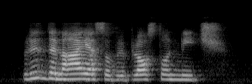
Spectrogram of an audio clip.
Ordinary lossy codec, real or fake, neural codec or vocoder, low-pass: Opus, 32 kbps; fake; codec, 16 kHz, 0.2 kbps, FocalCodec; 7.2 kHz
